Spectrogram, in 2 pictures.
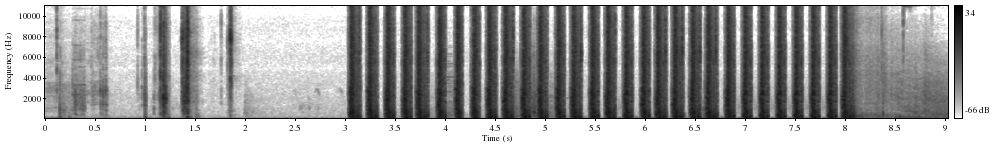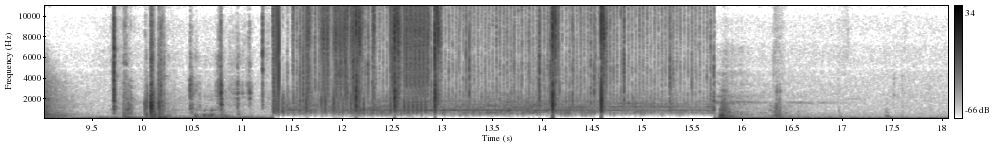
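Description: AR-15 with a Rosco Purebred barrel firing 30 rounds of AAC 77-grain OTM, the shots spliced back to back into an even run of about six a second that lasts about five seconds. A few single clicks come before the shots, and a softer hiss follows later.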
